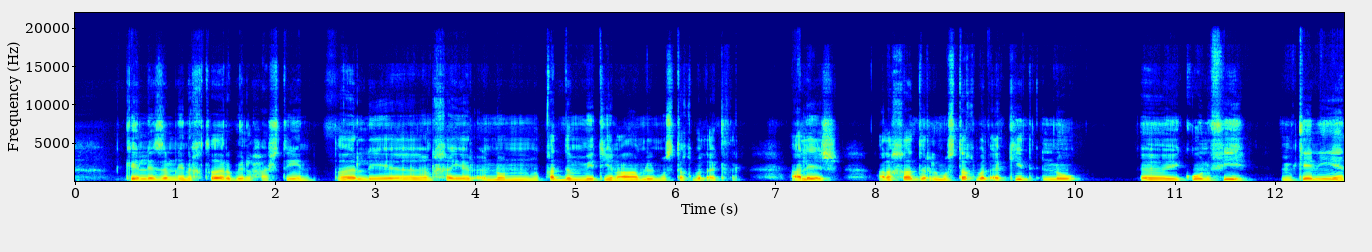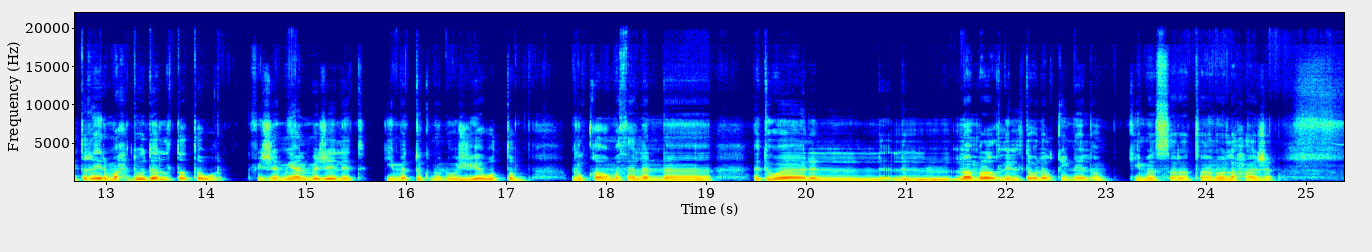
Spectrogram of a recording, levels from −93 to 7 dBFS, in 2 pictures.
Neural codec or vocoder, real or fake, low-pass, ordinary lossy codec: none; real; 19.8 kHz; none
